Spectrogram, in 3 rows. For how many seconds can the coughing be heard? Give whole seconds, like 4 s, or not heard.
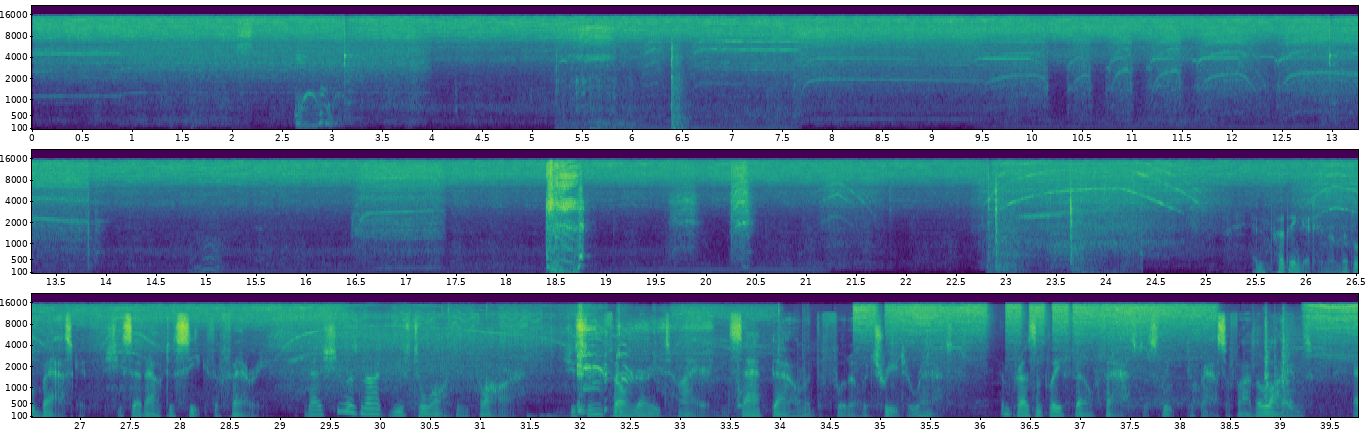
3 s.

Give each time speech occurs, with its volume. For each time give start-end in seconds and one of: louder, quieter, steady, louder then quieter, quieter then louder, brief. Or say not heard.
25.4-39.7 steady.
